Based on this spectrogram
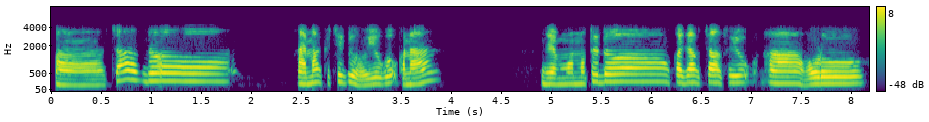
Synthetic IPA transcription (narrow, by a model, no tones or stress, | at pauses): ɔt͡ʃasd̪ɔ | ajmakit͡ʃʰikɛɦɔjuɡɔʔkana | d͡ʒɛmɔnɔt̪ɛd̪ɔkad͡ʒak̚t͡ʃasɔjuʔkanaɦɔɽu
